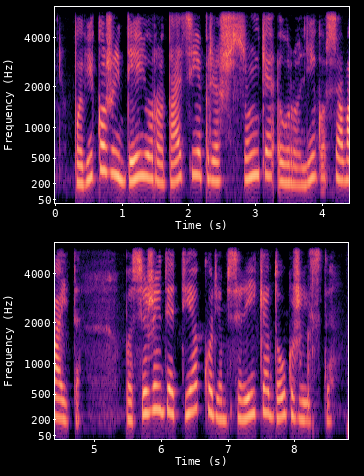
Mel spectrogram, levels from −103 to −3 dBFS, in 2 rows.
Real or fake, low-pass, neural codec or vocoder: fake; 5.4 kHz; codec, 16 kHz, 8 kbps, FreqCodec, larger model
